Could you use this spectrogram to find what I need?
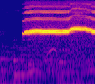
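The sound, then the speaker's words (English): A loud, shrill whistle resembling a samba whistle, with several holes and worn on a necklace, blown in one sustained blast, its piercing tone stepping slightly higher partway through, with no talking over it. “It's like a samba whistle.”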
